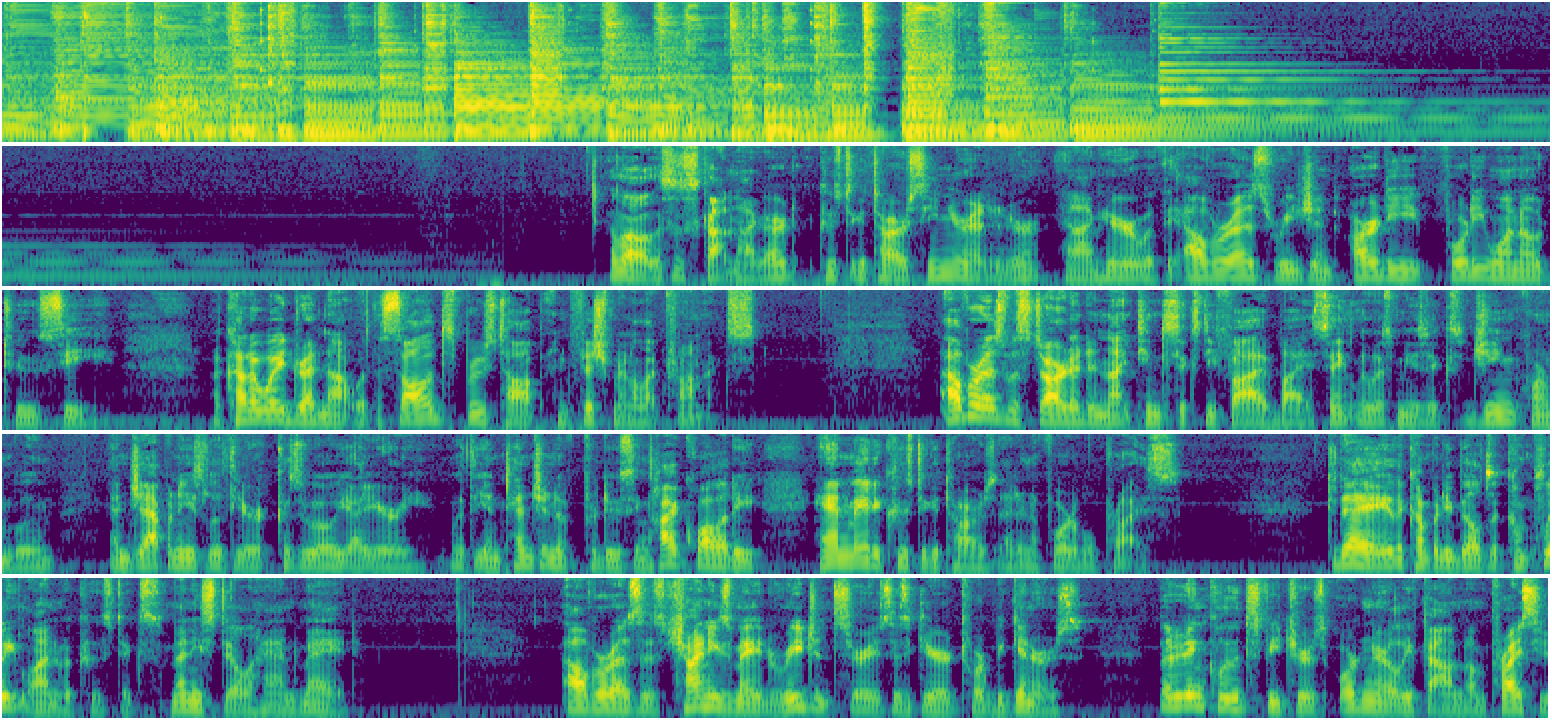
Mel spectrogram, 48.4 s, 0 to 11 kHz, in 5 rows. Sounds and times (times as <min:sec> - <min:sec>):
Speech: 0:13.4 - 0:20.0, 0:20.7 - 0:24.1, 0:25.2 - 0:36.4, 0:37.3 - 0:41.0, 0:42.2 - 0:48.3.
